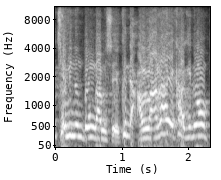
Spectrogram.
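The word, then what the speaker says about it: Atlanta: 근데 미국의 남부지방에 알라나 그 재밌는 하는 얘기 지났으니까 이 얘기를 하는 한국 사람이 이제 미국에 갔습니다. 근데 아틀란타 발음을 영어식 남부식으로 봐 알라나라 그래요. 알라나 아들 낳다하고 비슷해요.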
